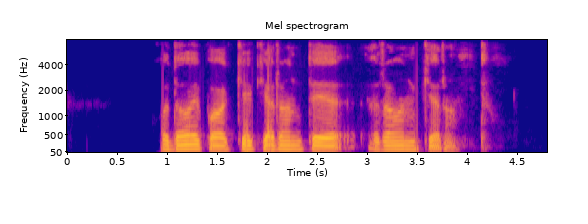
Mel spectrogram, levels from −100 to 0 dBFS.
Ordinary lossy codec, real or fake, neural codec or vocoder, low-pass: Opus, 32 kbps; real; none; 7.2 kHz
